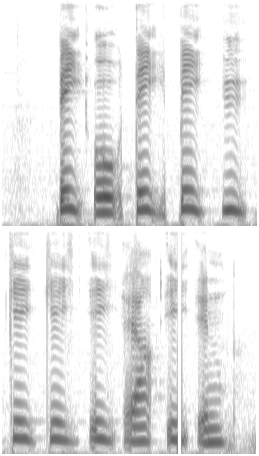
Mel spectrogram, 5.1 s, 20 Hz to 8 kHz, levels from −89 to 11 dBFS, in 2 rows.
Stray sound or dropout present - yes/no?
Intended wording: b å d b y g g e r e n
yes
